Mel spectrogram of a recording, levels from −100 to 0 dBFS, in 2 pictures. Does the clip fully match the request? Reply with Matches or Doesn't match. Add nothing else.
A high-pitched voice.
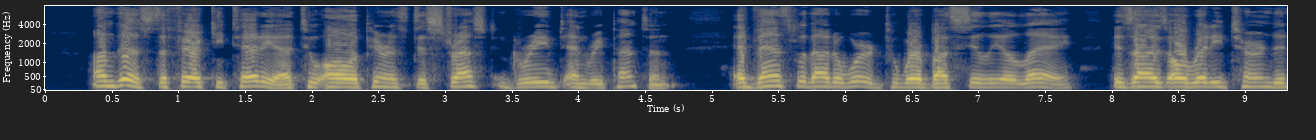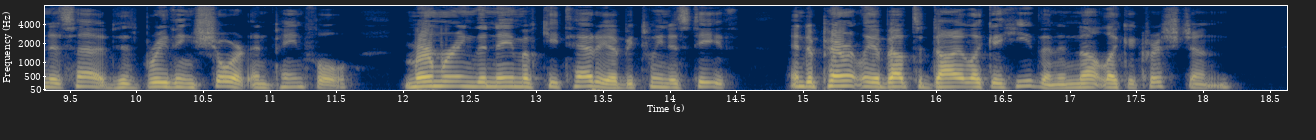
Doesn't match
